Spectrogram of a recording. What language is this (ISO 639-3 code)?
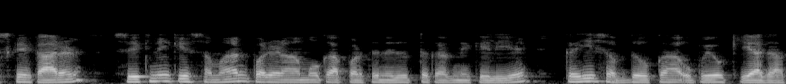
hin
